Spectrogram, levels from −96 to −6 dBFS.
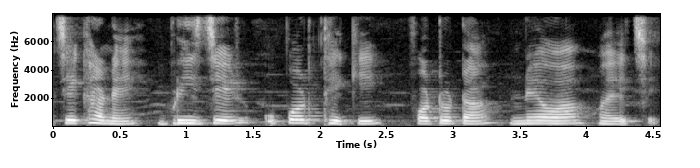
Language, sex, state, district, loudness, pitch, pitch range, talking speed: Bengali, female, Tripura, West Tripura, -15 LUFS, 220 Hz, 210-235 Hz, 90 wpm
